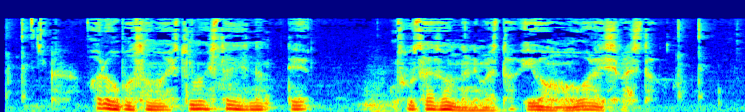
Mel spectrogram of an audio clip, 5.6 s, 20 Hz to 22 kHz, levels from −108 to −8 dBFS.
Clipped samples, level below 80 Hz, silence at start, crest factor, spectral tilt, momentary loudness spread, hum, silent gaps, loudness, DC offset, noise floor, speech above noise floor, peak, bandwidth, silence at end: under 0.1%; -44 dBFS; 0.15 s; 18 dB; -5.5 dB/octave; 19 LU; none; none; -25 LUFS; under 0.1%; -48 dBFS; 24 dB; -8 dBFS; 12 kHz; 0.35 s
